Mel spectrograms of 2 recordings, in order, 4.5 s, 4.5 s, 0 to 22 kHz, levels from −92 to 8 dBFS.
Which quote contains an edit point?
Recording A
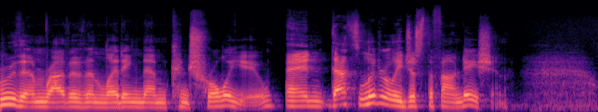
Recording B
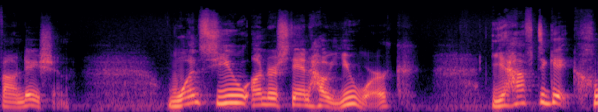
A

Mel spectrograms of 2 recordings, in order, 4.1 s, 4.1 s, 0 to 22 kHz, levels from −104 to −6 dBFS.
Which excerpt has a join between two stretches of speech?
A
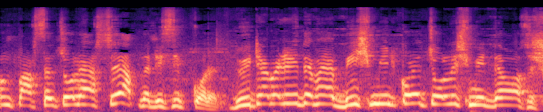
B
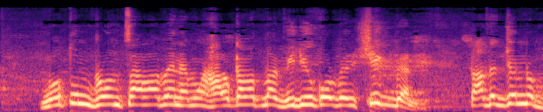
A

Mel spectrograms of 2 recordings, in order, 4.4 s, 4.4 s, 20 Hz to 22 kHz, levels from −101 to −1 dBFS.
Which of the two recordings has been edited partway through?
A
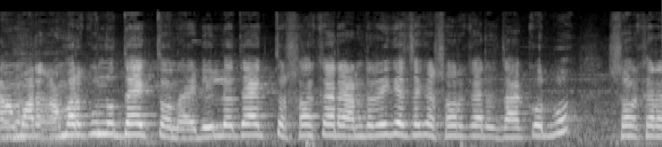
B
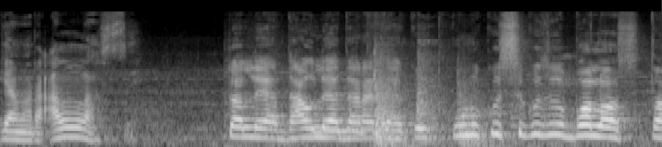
B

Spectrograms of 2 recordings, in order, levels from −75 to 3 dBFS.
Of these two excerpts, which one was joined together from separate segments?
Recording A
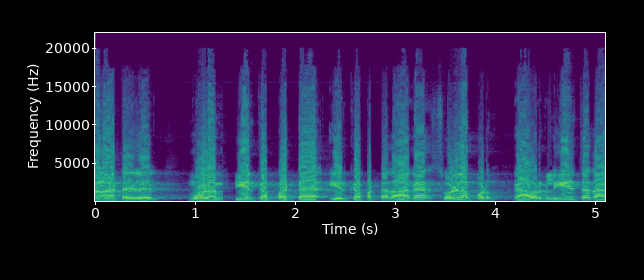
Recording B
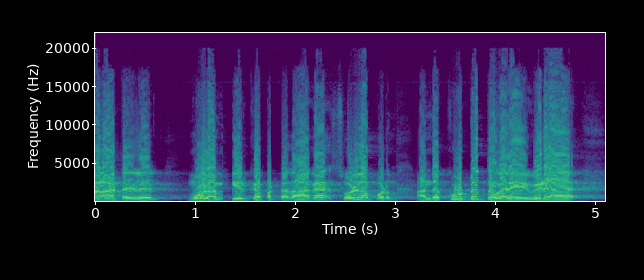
B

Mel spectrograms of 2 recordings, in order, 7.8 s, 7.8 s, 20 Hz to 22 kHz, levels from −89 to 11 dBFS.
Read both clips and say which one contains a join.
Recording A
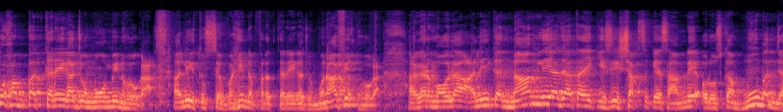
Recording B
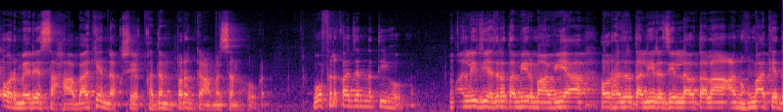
B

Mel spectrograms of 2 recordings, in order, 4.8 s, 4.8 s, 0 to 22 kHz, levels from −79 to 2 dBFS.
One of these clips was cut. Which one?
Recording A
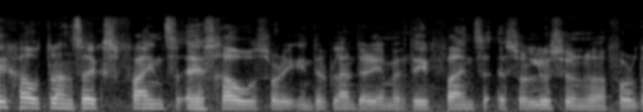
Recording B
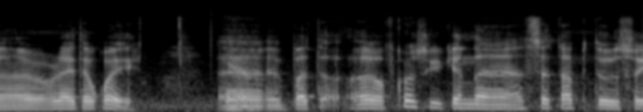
A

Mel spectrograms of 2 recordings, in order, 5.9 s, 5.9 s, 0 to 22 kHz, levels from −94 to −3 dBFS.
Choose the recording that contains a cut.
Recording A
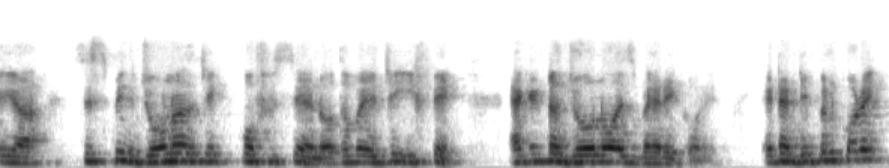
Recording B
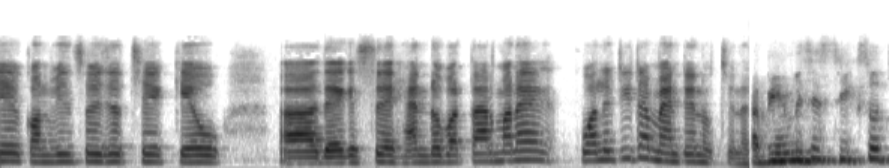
B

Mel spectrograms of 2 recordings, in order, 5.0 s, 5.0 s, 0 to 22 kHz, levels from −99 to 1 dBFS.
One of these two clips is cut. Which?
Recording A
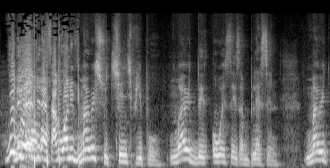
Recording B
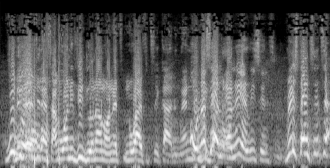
A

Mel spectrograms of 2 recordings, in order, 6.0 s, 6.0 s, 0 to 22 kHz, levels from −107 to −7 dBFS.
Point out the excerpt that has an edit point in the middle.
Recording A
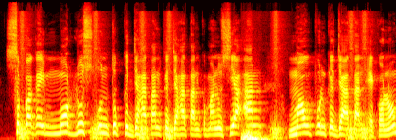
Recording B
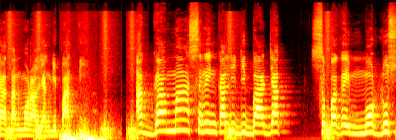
B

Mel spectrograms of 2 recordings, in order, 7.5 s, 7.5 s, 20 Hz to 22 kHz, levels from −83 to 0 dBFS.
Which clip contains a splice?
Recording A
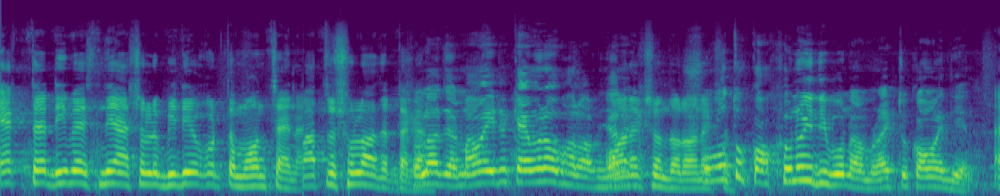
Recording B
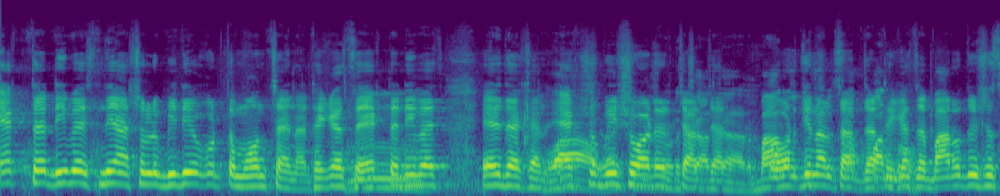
A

